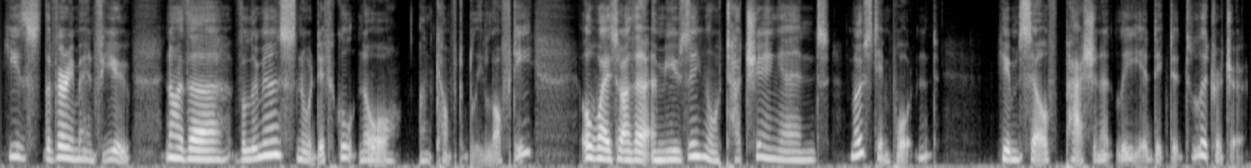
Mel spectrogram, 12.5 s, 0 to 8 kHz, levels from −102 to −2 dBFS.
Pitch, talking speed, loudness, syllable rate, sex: 170 Hz, 120 wpm, -21 LUFS, 5.4 syllables/s, male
